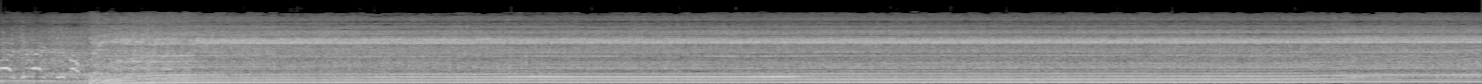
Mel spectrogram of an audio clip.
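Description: A portable pump engine starts up and runs with a loud, steady roar.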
